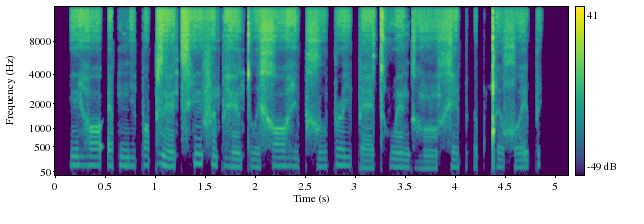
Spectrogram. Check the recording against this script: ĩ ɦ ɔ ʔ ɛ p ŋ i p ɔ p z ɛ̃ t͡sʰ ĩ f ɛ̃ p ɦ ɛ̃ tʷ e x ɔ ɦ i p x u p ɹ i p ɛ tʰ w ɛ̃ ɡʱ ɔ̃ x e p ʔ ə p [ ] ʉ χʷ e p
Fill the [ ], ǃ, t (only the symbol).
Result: ǃ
